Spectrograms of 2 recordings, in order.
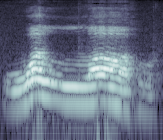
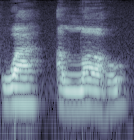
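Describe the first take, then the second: First: Wa runs straight into the next word. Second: A separate a vowel follows wa. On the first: The speaker calls it right. "you say Wallahu" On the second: The speaker calls it wrong. "not wa Allahu"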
